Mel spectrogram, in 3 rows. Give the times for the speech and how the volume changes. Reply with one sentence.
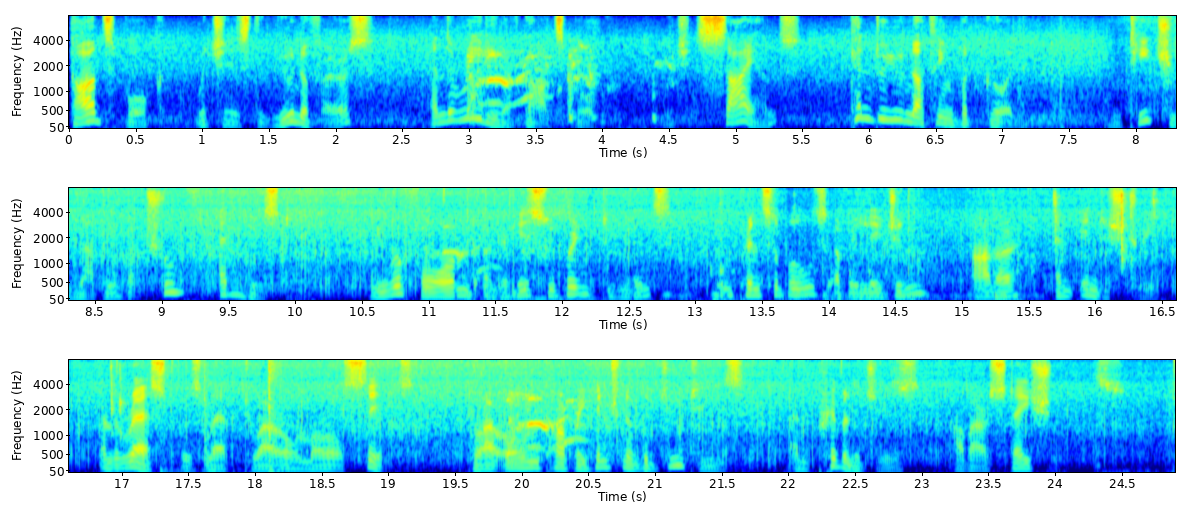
You can hear the speech from 0.0 to 24.8 s, at a steady volume.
